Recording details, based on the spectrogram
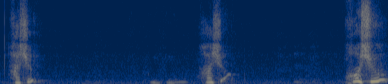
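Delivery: very high, swooping, sing-song Korean regional dialect. Retelling how local people talk in a hard-to-understand way, imitating regional dialect. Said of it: "사투리의 특색이 있어요".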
